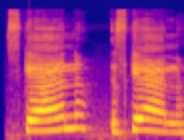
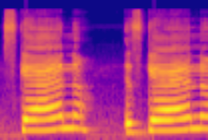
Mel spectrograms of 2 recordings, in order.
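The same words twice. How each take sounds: The two takes are said the same way.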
